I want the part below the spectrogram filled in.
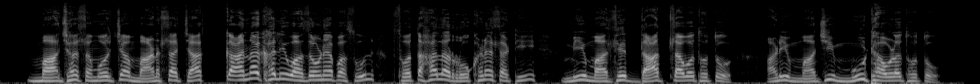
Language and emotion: Marathi, angry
